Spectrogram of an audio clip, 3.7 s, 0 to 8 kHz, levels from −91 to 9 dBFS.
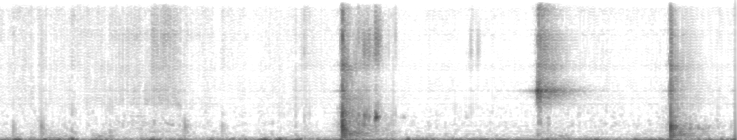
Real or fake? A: fake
